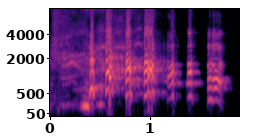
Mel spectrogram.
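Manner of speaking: high, loud cackling laugh. Real, not acted. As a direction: let the laugh burst out high. Laughing at own aside.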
